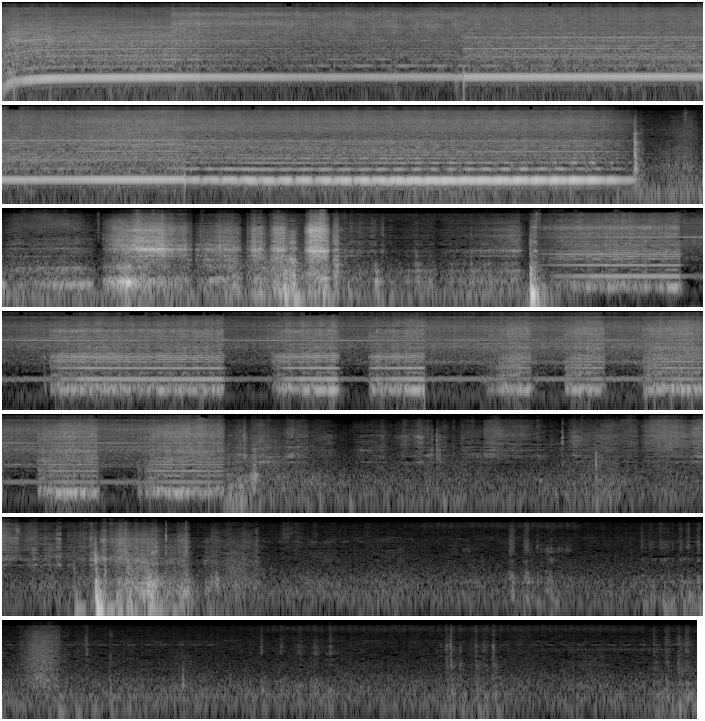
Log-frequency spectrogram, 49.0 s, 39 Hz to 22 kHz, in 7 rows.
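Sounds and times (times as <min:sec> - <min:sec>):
small electric motor humming: 0:00.0 - 0:13.4, 0:19.2 - 0:31.0
rubbing and scraping: 0:13.7 - 0:19.4, 0:30.3 - 0:37.7.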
